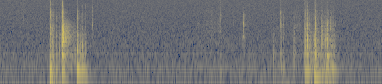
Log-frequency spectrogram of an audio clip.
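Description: A utility knife held in the hand slices and scrapes a solid black bar of soap shaped like a money bag. Two bursts of crisp, dry cutting and scraping come early and near the end, with faint small ticks between them. Each sound stops almost at once, leaving a quiet background.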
